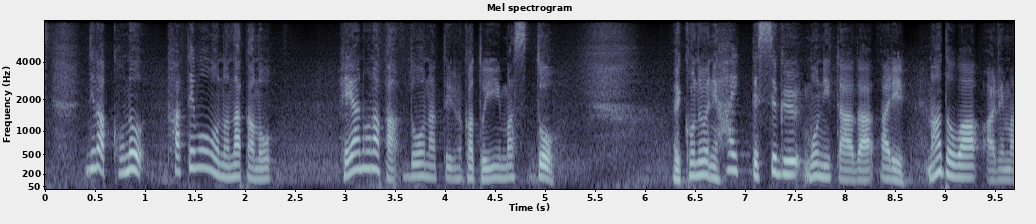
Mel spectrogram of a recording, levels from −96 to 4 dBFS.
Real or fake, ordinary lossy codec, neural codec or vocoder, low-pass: fake; none; codec, 16 kHz, 0.5 kbps, X-Codec, HuBERT features, trained on LibriSpeech; none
